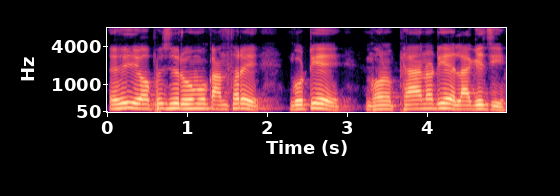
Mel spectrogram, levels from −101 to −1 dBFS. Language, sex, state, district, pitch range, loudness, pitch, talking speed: Odia, male, Odisha, Nuapada, 140-165 Hz, -13 LUFS, 150 Hz, 110 wpm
